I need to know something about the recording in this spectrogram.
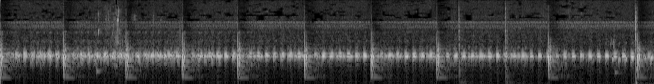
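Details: Frogs, toads and a tree frog in the wild give a continuous droning chorus, with crisp clicking calls carrying a low tone, repeated about twice a second and slightly irregular.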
